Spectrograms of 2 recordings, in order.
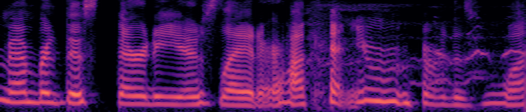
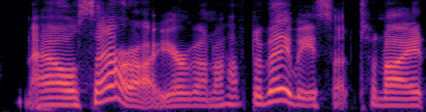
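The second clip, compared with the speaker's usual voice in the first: put-on, weird mid-Atlantic accent; 3 semitones lower than usual. Imitating how her parents used to talk: weird mid-Atlantic accent. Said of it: "that like weird mid-Atlantic accent".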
